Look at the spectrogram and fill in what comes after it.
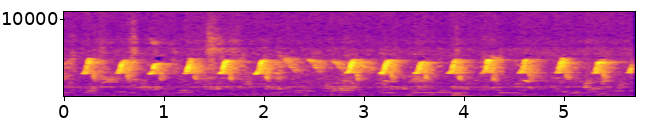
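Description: A small bird chirping over and over, about three short, high chirps a second, each falling in pitch.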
